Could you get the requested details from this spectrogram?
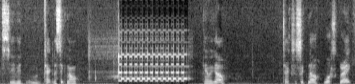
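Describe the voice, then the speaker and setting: A DIY tutorial host casually demonstrates a hands-on project, explaining each step in short, plain phrases. His voice is mid-range at a normal speed, captured by a distant mic with background noise.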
